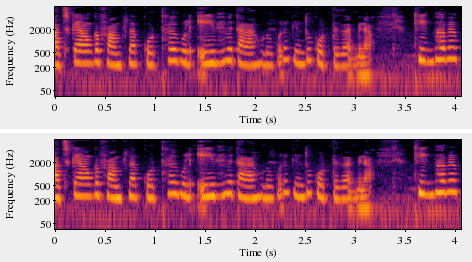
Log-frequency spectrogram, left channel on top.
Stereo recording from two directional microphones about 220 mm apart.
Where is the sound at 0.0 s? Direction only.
15° left (ahead or behind).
